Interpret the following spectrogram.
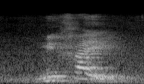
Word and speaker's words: Mikhail: This is M, this is I, this X, they pronounce it H. So like this. H, and this is A, and then this is I, and this is L. Mikhail Gorbachev.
